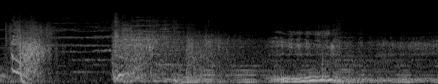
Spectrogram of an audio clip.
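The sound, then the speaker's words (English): A horse rearing up and punching a man, heard as a whooshing swing and two loud, sharp whacks, followed by rougher scuffling noise. “As Bravestar reaches for the gun, the horse, now standing upright, punches him.”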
